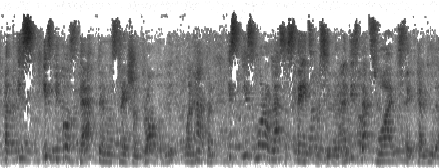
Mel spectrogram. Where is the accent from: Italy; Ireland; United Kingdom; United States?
Italy; You know, I come from Italy and there are 1,000 different groups, there are 1,000 different anarchist groups or 1,000 different communist groups.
